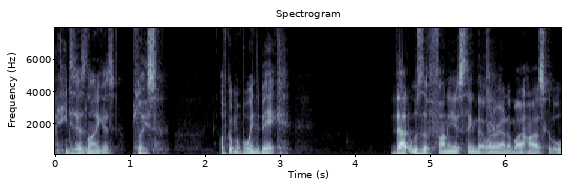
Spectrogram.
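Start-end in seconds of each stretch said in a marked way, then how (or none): 1.0-3.1 put-on New Zealand accent, pleading tone. Recalling a safe-driving video line that became a school joke, imitating a pleading Kiwi actor. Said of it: "it was a Kiwi actor".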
